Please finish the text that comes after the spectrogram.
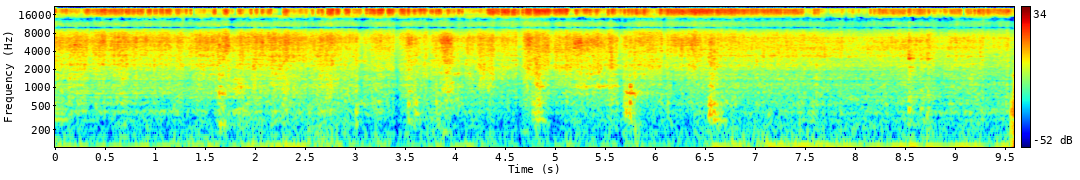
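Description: Chopped tomatoes and peas sizzle steadily in a hot pan of oil-released spices for a boal fish bhuna curry, a loud continuous frying hiss broken by a few scraping stirs, with no talking.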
